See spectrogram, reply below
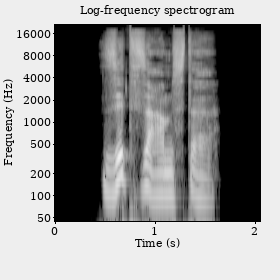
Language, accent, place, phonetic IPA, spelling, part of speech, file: German, Germany, Berlin, [ˈzɪtzaːmstə], sittsamste, adjective, De-sittsamste.ogg
- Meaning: inflection of sittsam: 1. strong/mixed nominative/accusative feminine singular superlative degree 2. strong nominative/accusative plural superlative degree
